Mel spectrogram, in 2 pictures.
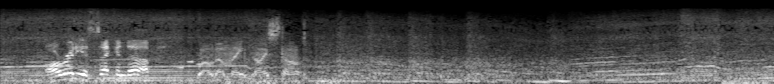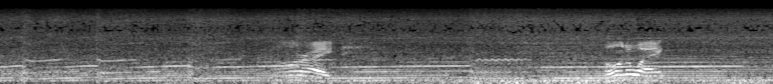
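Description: A man talks briefly through a microphone.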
